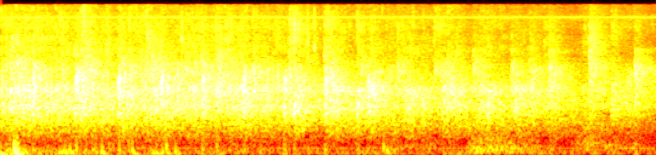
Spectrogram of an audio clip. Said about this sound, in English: If you have received that prophecy, clap your hands unto the Lord.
